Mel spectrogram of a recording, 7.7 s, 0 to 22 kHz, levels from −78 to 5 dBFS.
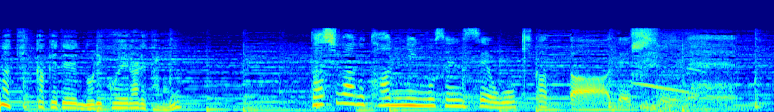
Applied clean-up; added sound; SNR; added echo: none; none; none; none.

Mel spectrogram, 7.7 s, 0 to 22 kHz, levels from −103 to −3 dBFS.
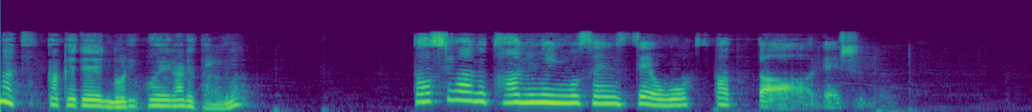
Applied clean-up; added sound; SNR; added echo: neural mask model DeepFilterNet 3.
